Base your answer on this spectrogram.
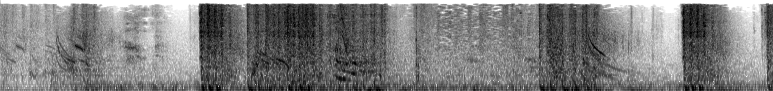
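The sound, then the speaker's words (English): Heavy gunfire rattles in dense, continuous volleys, swelling in several loud surges. Thin whining streaks that sound like bullets ricocheting cut through the shots. “Yeah, these bullets should be ricocheting everywhere.”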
